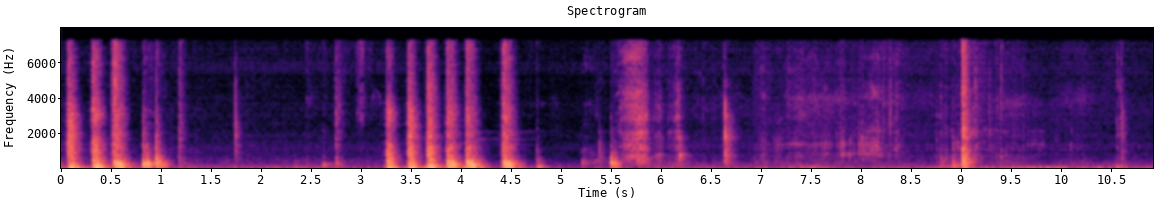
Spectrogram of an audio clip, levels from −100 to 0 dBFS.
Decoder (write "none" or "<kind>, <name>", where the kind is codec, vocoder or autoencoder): vocoder, Vocos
